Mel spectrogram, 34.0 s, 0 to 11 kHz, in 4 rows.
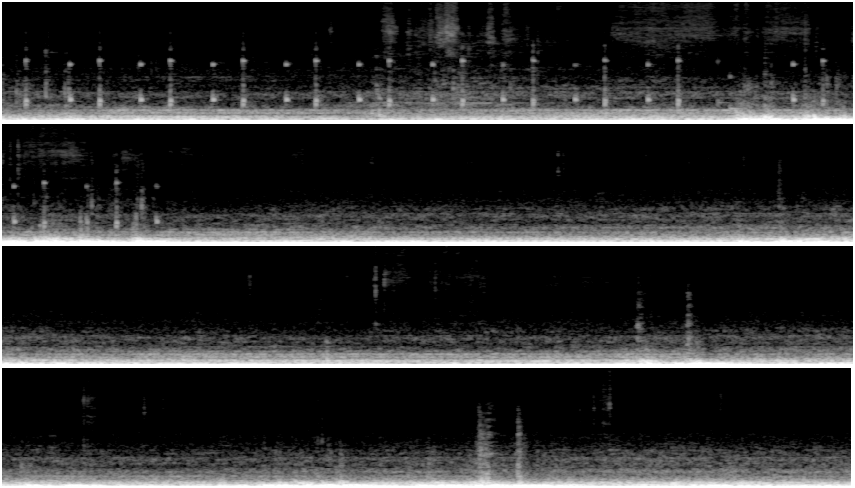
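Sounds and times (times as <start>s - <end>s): road and tyre noise: 0.0s - 14.0s
faint ticks: 0.2s - 10.3s.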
